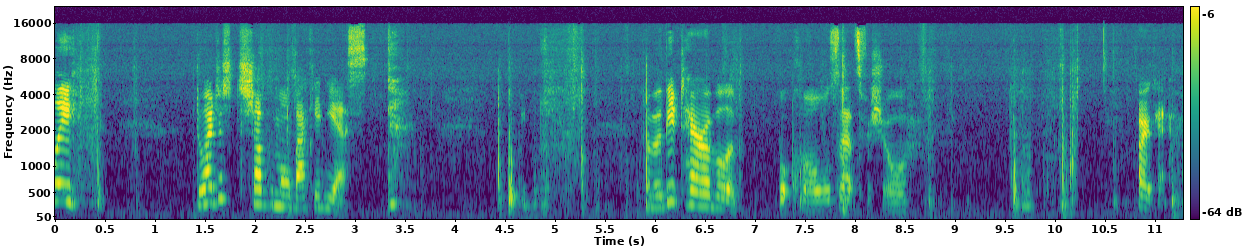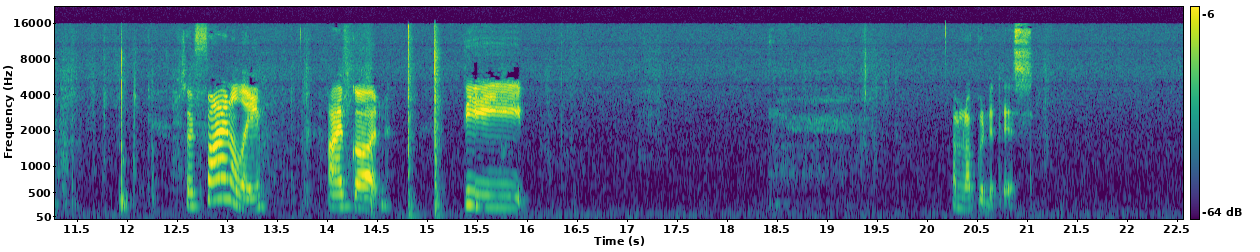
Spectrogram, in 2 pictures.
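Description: Books knock and rustle as they are handled.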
